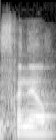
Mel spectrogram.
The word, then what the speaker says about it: Fresnel: F is the Fresnel term. It's a French word, so I'm going to pronounce it in the French way.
